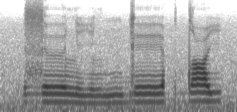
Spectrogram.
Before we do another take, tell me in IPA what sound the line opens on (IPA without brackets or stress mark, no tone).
z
